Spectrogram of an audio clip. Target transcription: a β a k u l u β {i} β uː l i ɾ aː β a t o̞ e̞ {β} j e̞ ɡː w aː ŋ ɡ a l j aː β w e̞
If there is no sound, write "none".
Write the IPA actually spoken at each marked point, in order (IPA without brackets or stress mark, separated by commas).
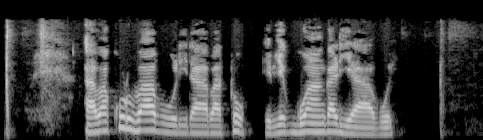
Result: a, β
